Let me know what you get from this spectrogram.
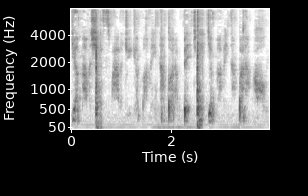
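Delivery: fast, breathy whispered tirade; ASMR whisper scolding a troll; whispered cussing. Shown as a demonstration. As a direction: cuss them out in a hush. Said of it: "let me give an example".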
